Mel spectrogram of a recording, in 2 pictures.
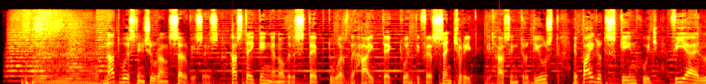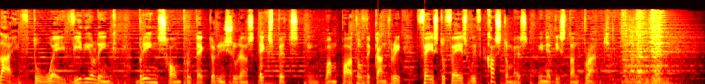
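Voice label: Spanish English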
